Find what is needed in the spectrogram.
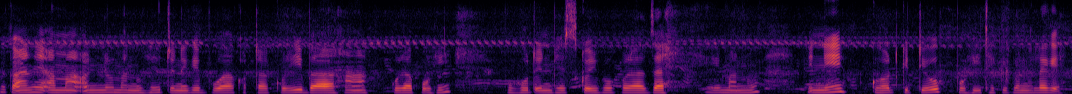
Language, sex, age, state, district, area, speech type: Assamese, female, 30-45, Assam, Sivasagar, rural, spontaneous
